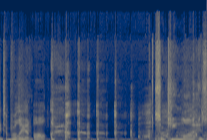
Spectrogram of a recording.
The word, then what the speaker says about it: quinoa: most commonly mispronounced correct you both said it perfectly quinoa that one's easy uh if you are in the kinoa you are wrong Camp quinoa quinoa what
